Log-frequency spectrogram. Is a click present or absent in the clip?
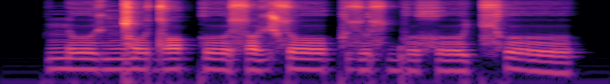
present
